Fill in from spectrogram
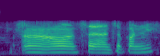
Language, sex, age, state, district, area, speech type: Telugu, male, 18-30, Telangana, Nalgonda, rural, conversation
